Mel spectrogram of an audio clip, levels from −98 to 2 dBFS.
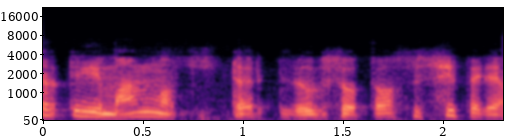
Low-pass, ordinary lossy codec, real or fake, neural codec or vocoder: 7.2 kHz; MP3, 64 kbps; fake; codec, 16 kHz in and 24 kHz out, 1.1 kbps, FireRedTTS-2 codec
